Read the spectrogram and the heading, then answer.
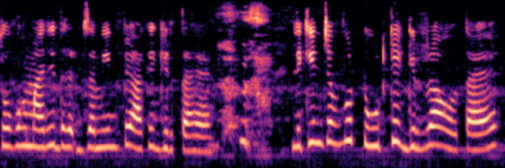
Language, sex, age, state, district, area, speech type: Urdu, female, 18-30, Delhi, East Delhi, rural, spontaneous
